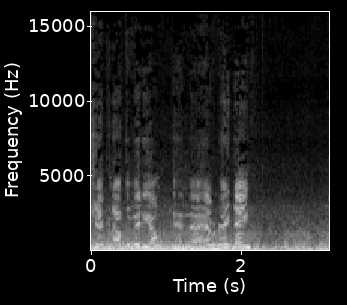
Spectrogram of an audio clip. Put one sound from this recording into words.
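A man speaks calmly inside a vehicle.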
